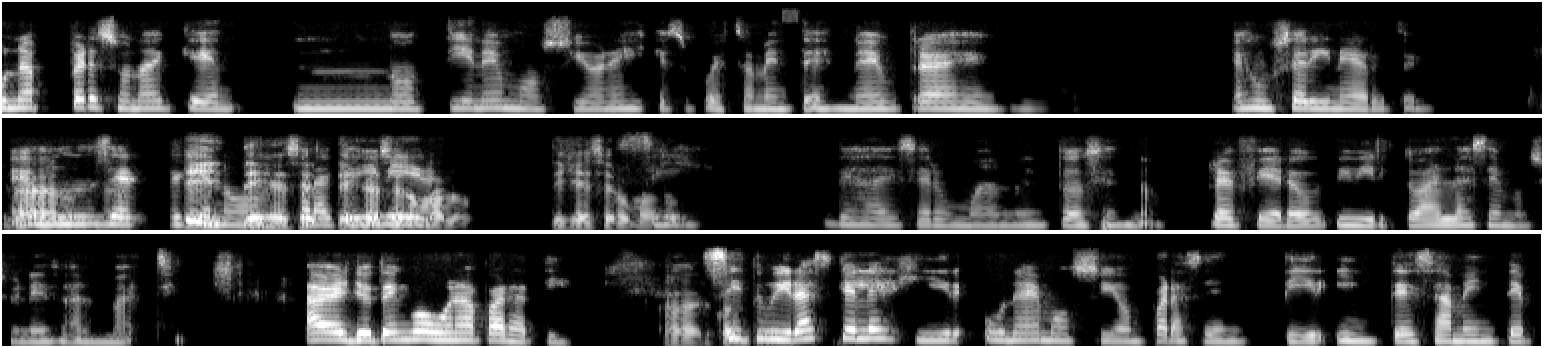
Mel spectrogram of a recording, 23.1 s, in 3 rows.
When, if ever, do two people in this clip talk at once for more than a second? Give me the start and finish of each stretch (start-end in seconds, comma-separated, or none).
7.7-9.9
